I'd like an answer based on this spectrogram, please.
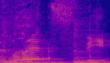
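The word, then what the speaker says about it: Blitzø: talker are we yeah I'm blitzki oh is Silent not sure we're gonna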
